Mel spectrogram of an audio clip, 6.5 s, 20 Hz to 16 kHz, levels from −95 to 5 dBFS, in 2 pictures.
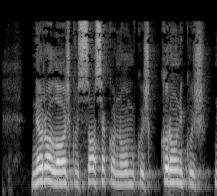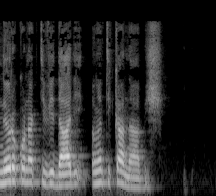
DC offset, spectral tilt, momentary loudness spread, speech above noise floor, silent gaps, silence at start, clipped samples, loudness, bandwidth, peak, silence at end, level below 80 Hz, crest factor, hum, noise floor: under 0.1%; -4.5 dB/octave; 13 LU; 52 dB; none; 0.5 s; under 0.1%; -21 LUFS; 11.5 kHz; -4 dBFS; 0.85 s; -68 dBFS; 18 dB; none; -72 dBFS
